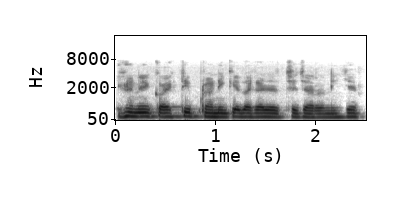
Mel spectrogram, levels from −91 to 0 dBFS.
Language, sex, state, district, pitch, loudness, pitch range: Bengali, male, West Bengal, Dakshin Dinajpur, 135 Hz, -13 LUFS, 130-140 Hz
